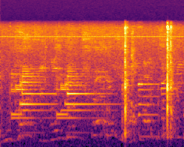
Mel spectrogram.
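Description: Electronic baby toy playing a simple, tinny beeping melody, with a few sharp clicks, the loudest near the end.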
